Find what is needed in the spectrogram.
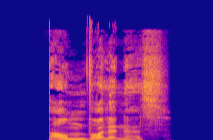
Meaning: strong/mixed nominative/accusative neuter singular of baumwollen
- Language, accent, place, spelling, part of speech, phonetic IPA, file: German, Germany, Berlin, baumwollenes, adjective, [ˈbaʊ̯mˌvɔlənəs], De-baumwollenes.ogg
